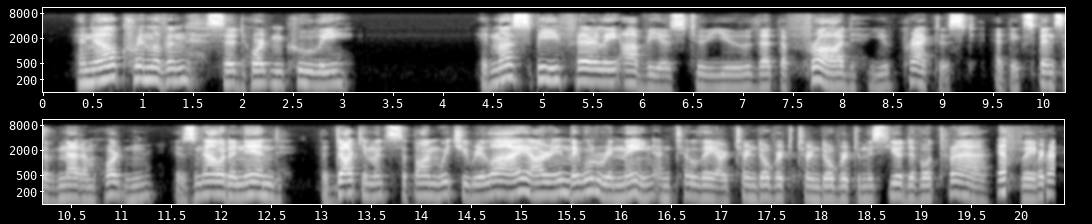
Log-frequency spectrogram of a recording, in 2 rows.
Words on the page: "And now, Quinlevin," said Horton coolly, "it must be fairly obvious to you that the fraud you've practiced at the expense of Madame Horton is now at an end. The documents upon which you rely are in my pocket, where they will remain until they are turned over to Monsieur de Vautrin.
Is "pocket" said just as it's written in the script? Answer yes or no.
no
